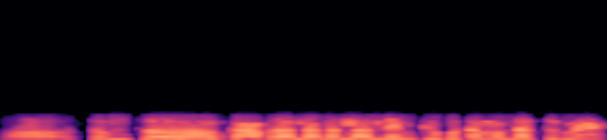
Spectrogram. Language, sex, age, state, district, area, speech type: Marathi, female, 30-45, Maharashtra, Nanded, urban, conversation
